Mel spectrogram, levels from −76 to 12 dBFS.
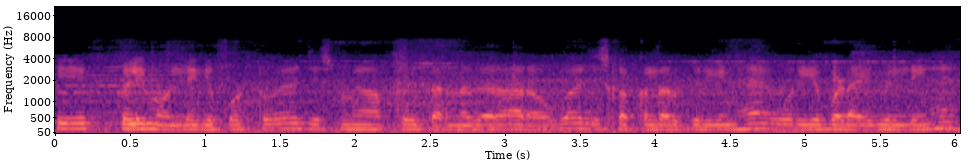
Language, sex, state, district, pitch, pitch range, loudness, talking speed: Hindi, male, Bihar, Vaishali, 145 Hz, 140-155 Hz, -17 LUFS, 260 wpm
